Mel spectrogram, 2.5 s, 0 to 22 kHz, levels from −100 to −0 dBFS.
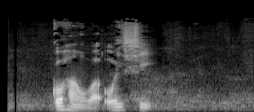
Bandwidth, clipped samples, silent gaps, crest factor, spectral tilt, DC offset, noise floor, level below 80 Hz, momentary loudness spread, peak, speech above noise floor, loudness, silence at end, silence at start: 10.5 kHz; under 0.1%; none; 22 dB; -5.5 dB/octave; under 0.1%; -51 dBFS; -60 dBFS; 10 LU; -4 dBFS; 29 dB; -23 LUFS; 1.05 s; 0.55 s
